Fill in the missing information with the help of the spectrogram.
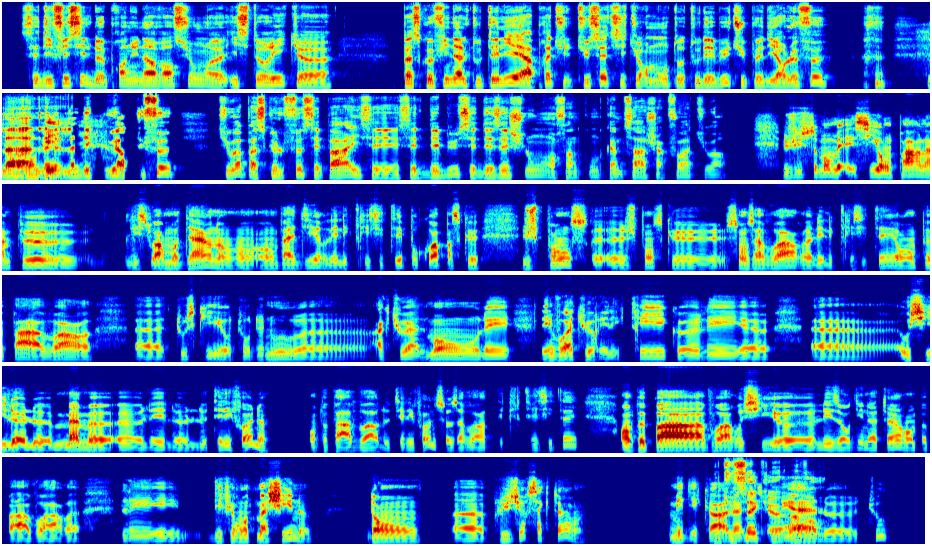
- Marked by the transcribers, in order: tapping; chuckle; laughing while speaking: "Oh oui"; "d'électricité" said as "décritricité"
- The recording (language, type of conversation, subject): French, unstructured, Quelle invention historique te semble la plus importante dans notre vie aujourd’hui ?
